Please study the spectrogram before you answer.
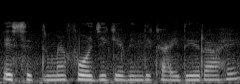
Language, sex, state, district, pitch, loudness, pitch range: Hindi, female, Bihar, Saran, 210 Hz, -25 LUFS, 205-215 Hz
